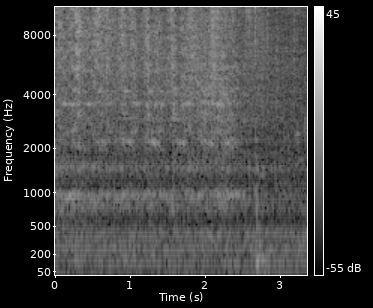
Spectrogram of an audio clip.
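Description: Cheeseburger soup being stirred in a pot as milk is added, a soft, steady bubbling and scraping texture with faint occasional knocks, quiet and without talk.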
